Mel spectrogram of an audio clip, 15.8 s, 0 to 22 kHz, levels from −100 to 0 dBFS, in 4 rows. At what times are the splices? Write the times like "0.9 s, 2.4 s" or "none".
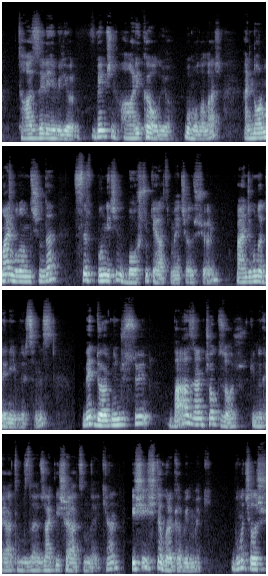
13.7 s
